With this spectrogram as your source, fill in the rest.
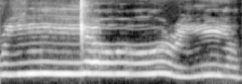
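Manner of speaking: very high, stretched, drawn-out pirate holler. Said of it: "That's the fuck I just sounded like".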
